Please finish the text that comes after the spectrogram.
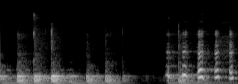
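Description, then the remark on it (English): One-handed clapping while the other hand holds a drink: a quick run of about five dull slapping taps, a short pause, then another burst of five, fairly loud and rhythmic with a hollow, knocking quality. “I was clapping because I'm using one hand to drink one.”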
